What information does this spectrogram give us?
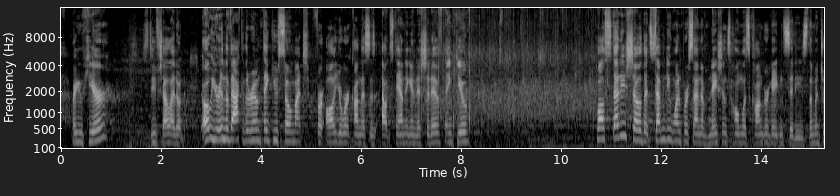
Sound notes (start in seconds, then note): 8.0 audience applauding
